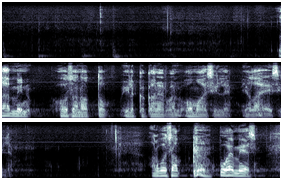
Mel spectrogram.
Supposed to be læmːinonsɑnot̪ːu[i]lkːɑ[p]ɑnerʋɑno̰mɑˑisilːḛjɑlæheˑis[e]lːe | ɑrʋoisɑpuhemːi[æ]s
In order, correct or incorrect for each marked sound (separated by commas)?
correct, incorrect, incorrect, incorrect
